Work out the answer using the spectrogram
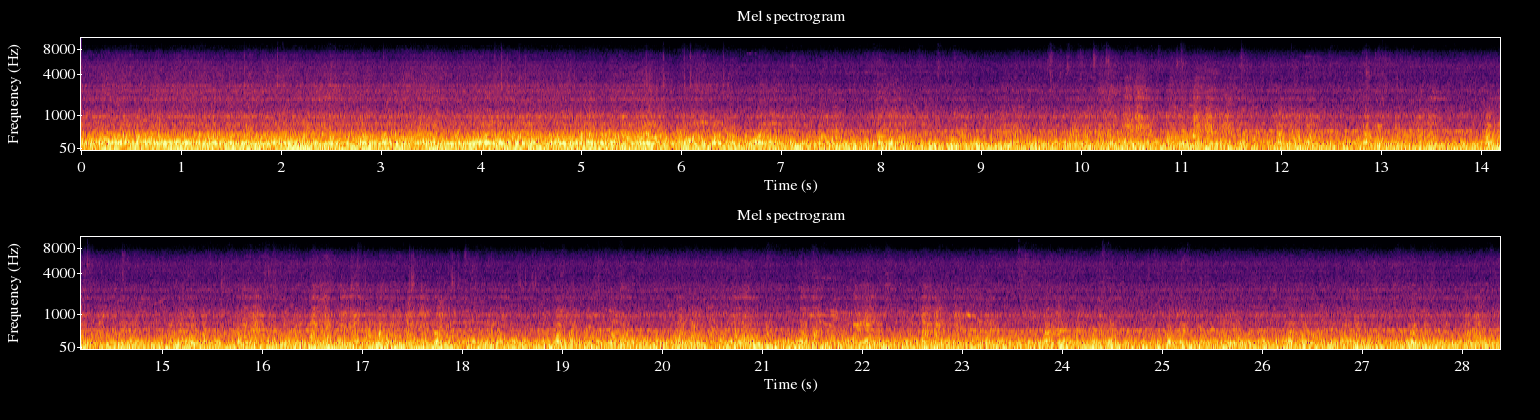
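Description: Taiwan Railway passenger train running along the track: a steady low rumble of wheels and motors, with a few faint clicks of the rails, heard from on board.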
